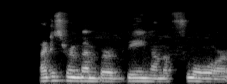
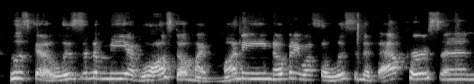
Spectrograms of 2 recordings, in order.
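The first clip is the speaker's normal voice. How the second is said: pity party; 8 semitones higher, 4 dB louder than usual. Retold or imitated. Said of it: "having a real pity party".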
